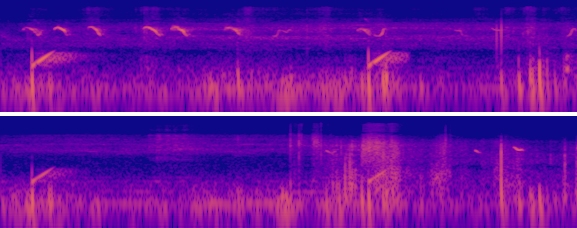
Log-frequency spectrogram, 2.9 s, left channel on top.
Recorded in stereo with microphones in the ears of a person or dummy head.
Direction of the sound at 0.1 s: 50° left (ahead or behind).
